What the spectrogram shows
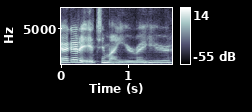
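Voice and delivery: speaking in a dog voice. Speaking for a dog scratching an itch: voicing the dog. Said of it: "He's like".

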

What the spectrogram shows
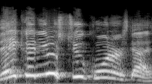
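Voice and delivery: high, cracking voice breaking mid-line. Talking to viewers about the Cardinals' cornerbacks, voice cracking. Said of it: "So that was a bad voice crack".

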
